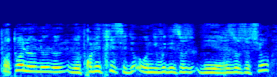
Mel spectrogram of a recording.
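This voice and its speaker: A man chatting casually in a hesitant, halting way, repeating words as he goes. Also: sits high, warm tone, breathy edge, lo-fi sound. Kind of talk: casual conversation.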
